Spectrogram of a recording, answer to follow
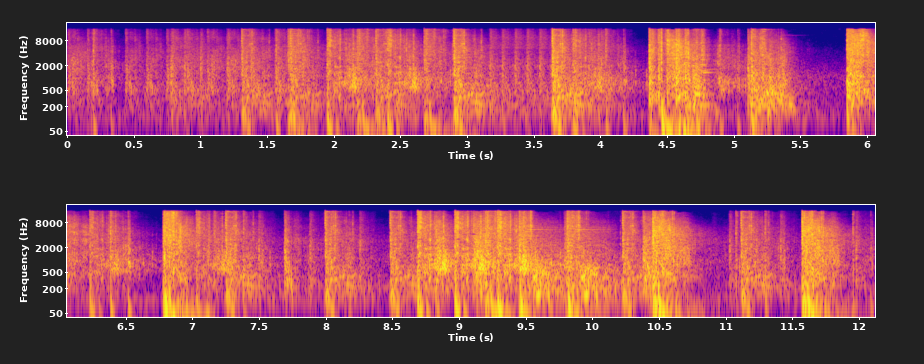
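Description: Gunfire in a firefight: rapid single shots and automatic bursts almost without pause, with short breaks a little after four seconds and just before six seconds in.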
